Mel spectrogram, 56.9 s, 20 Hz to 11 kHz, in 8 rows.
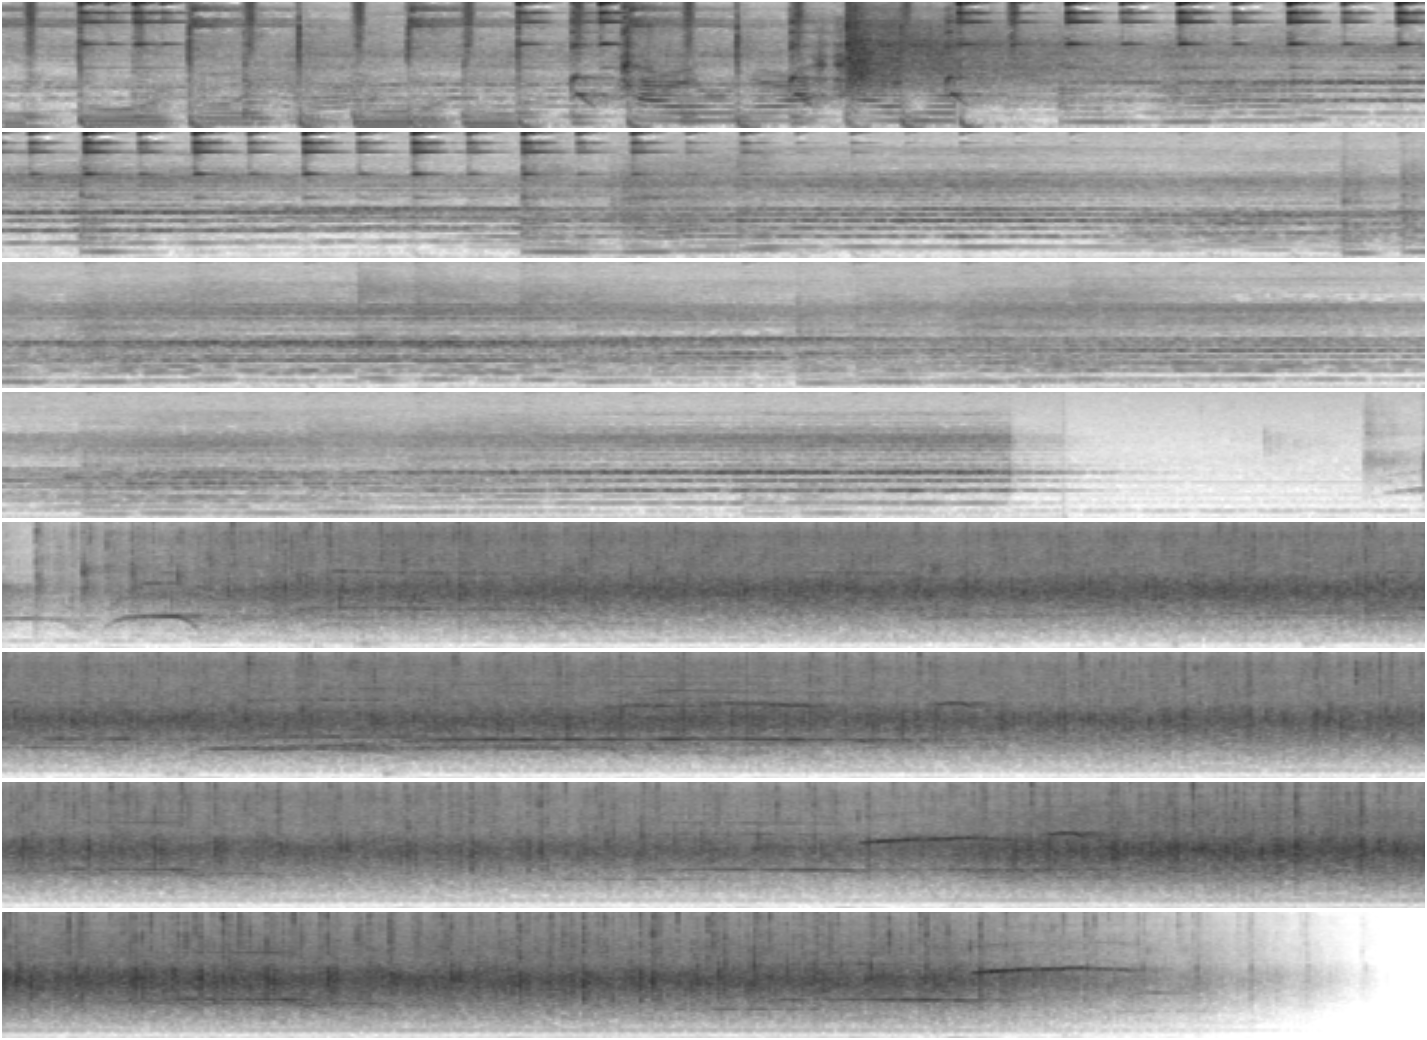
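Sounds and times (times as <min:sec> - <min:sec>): cheers and whoops: 0:28.2 - 0:31.8, 0:32.8 - 0:33.9, 0:35.0 - 0:40.7, 0:42.7 - 0:44.3, 0:45.3 - 0:49.3, 0:50.3 - 0:52.1, 0:53.1 - 0:55.8
audience applauding: 0:28.2 - 0:56.4.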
